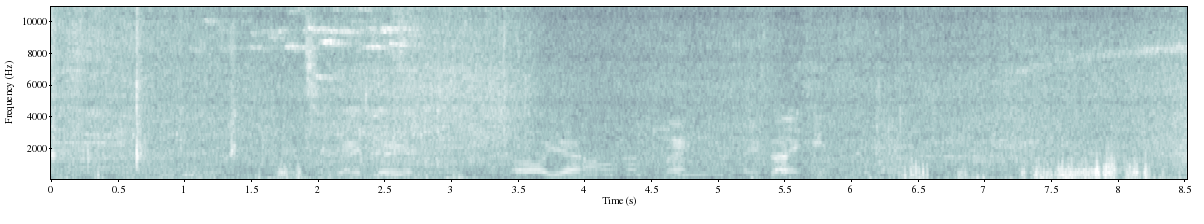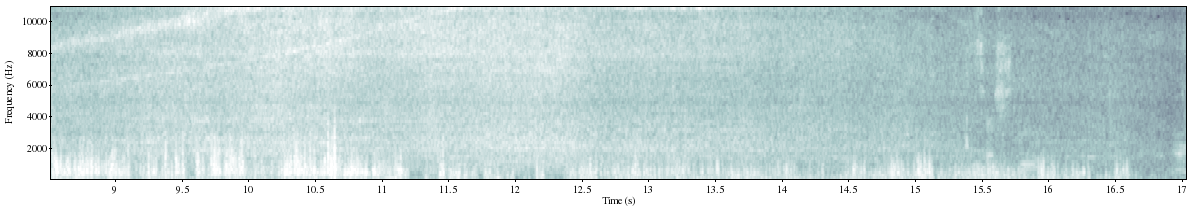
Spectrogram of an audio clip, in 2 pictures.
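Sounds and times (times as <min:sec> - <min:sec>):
wind buffeting microphone: 0:00.0 - 0:17.0
steady low rumble: 0:04.2 - 0:17.0.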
